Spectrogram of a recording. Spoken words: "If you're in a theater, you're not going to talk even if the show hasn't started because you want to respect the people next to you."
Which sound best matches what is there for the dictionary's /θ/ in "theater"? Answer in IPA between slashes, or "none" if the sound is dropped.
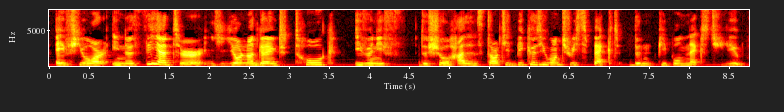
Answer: /θ/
